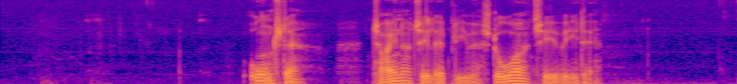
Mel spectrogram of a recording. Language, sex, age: Danish, male, 52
